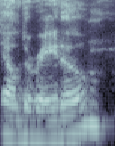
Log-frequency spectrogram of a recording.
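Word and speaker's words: El Dorado: I now live in El Dredo. Here in Kansas, we don't pronounce things the way everybody else does. It's El Dredo.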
